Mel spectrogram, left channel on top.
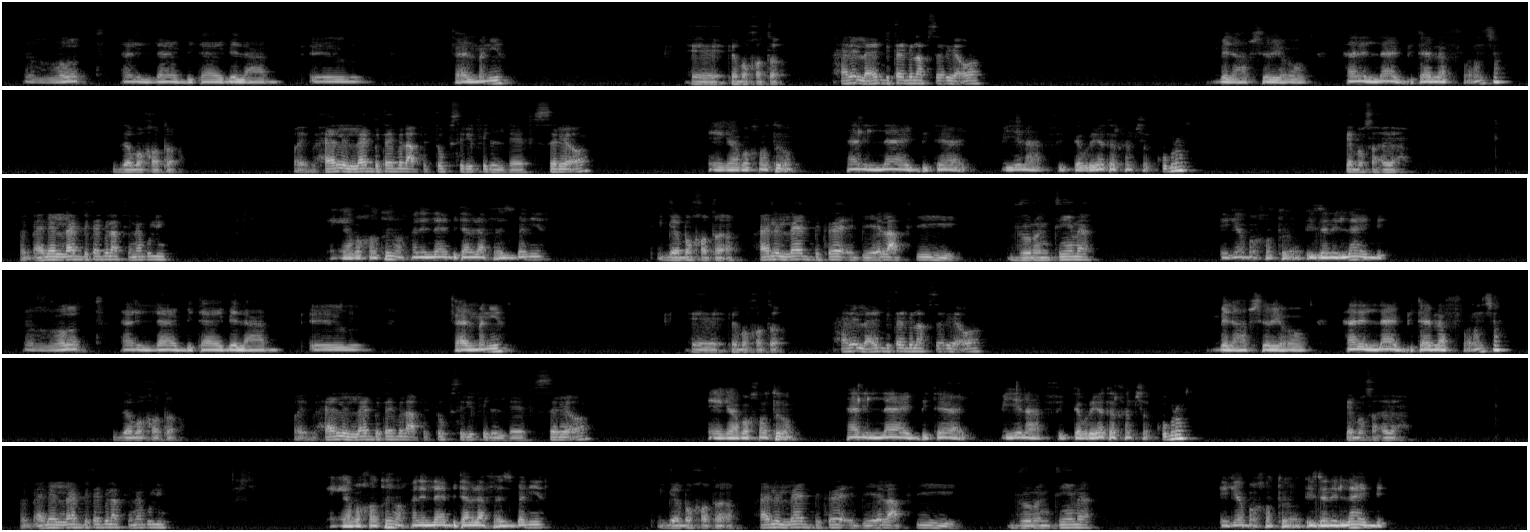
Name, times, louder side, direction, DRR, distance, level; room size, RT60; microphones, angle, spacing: voice 1, 0.2-0.8 1.2-2.8 3.1-3.7 4.5-5.1 12.1-13.1 13.4-15.1 22.3-23.2 23.7-25.0 25.3-27.2 33.8-36.0 42.7-44.3, right 2 dB, 70° right, 0.9 m, -22 dB
voice 2, 6.8-7.8 8.3-9.8 16.4-17.0 18.2-21.1 28.7-29.3 30.7-32.2 37.1-40.1 40.6-41.4, left 1 dB, 55° left, 0.8 m, -26 dB
5.6 x 3.2 x 2.8 m
head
